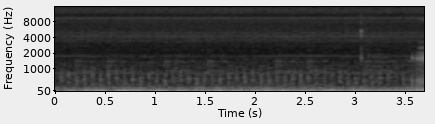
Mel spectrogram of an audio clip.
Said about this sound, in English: And we have a helicopter,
